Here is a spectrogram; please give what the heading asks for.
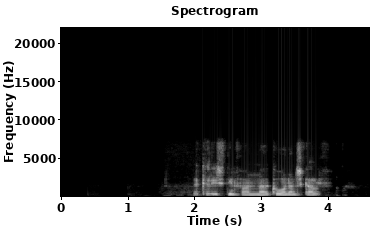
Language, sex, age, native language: Icelandic, male, 20-29, Icelandic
